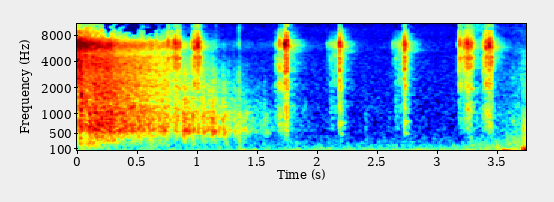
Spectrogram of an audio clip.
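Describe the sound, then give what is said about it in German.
A video game pump shotgun, epic variant, reloading: a broad mechanical whoosh fades out, followed by a series of sharp metallic clicks and clacks in an uneven rhythm, fairly loud, with no voices. “Äh, wie es beim Nachladen klingt, bei der epischen Variante zum Beispiel so.”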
